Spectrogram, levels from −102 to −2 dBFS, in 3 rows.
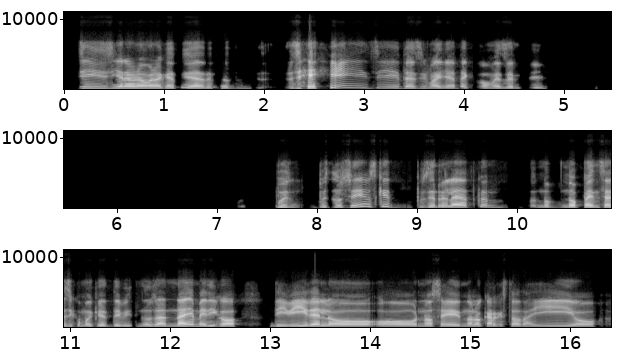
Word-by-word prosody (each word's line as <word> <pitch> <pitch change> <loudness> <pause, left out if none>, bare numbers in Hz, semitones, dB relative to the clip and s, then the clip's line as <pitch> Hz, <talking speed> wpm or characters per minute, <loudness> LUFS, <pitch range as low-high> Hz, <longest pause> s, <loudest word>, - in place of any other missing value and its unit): Sí, 230 -2 -3
sí 235 0 -5
era 220 0 +6
una 215 -1 +5
buena 210 -1 +4
cantidad, 180 -1 0
entonces, 170 +2 -13 0.9
sí, 280 -1 0
sí, 250 +2 -10
entonces 210 -1 -4
imagínate 170 +2 -3
cómo 180 +1 -9
me 170 - -4
sentí. 150 +4 -10 2.8
Pues 200 0 -3 0.2
pues, 175 +2 -12
no 205 +1 -4
sé, 235 +7 0
es 320 - -10
que, 320 -2 -2 0.2
pues, 170 0 -15
en 185 - -2
realidad 205 +5 +5
cuan 230 -9 -8 0.3
no 175 0 -9
no 170 +1 0
pensé 195 -1 +3
así 185 0 0
como 170 -5 -6
que 130 - -3
divi 135 +2 -6
o 140 - -6
sea, 150 -1 +2
nadie 170 +9 +6
me 175 -5 0
dijo: 175 +2 +2 0.3
"Divídelo", 150 +3 +3
o, 145 -4 +1
no 145 +2 -2
sé, 135 0 +1
"No 145 - -4
lo 145 -1 0
cargues 145 0 -3
todo 130 -4 -4
ahí", 140 +5 -3
o 125 -2 -3
170 Hz, 170 wpm, -22 LUFS, 145-205 Hz, 2.8 s, era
